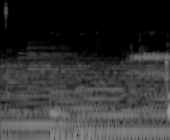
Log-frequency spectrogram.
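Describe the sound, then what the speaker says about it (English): Frogs croaking in a swamp ambience, faint low croaks and a brief higher chirp over a soft droning background, quiet and distant in a tabletop game soundscape. "Those are frogs,"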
